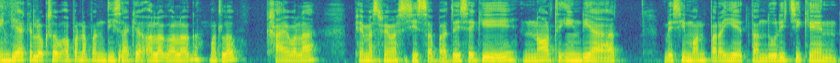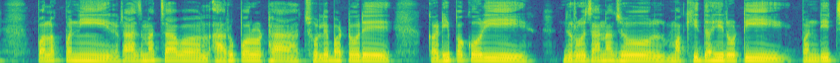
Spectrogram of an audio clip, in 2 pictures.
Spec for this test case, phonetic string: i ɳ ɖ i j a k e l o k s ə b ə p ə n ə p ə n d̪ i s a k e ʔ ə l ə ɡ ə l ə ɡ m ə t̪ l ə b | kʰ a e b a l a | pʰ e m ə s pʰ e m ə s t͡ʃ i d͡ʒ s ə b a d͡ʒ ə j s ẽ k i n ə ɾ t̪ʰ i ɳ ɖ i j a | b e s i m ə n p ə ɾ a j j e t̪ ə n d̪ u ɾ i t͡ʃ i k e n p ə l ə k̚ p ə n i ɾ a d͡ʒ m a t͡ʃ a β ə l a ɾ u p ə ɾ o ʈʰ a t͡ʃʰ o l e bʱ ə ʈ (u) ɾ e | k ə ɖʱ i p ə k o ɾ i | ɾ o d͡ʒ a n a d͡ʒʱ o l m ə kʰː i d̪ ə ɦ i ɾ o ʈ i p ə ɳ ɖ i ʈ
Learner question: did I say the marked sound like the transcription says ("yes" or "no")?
no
